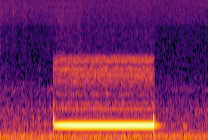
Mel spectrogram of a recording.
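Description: A telephone call rings out unanswered, heard as a single steady electronic ringback tone lasting about one second, standing alone against a quiet line hiss before and after.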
